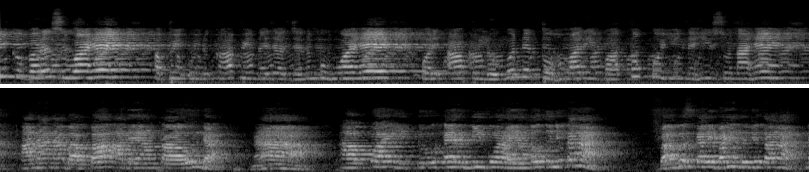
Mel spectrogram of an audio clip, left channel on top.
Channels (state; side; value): different; both; correlation 0.00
